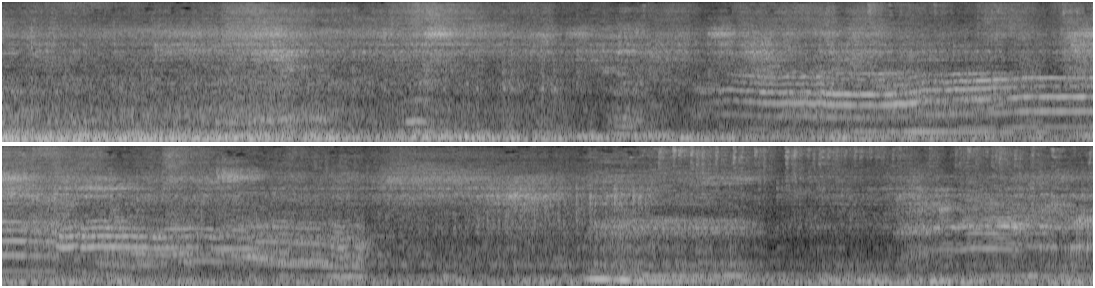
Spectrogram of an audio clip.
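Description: Cinematic sound effects: a steady, heavy low rumble, with a man's long strained shout in the middle as crackling lightning builds, and a shorter grunt near the end.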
